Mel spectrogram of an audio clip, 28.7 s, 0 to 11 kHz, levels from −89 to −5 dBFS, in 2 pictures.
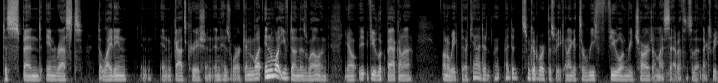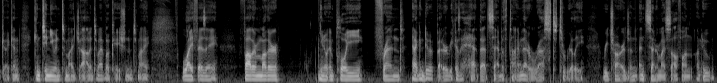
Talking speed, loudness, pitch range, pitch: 215 wpm, -38 LUFS, 100-115 Hz, 105 Hz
